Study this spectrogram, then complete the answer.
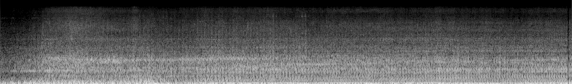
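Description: The engine of a sports motorcycle drones steadily at close range while it accelerates sluggishly, with the wind loud over the sound and no clear rise in revs.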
